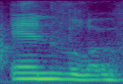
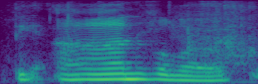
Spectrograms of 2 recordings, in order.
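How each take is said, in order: First: "Envelope" said EN-velope, first vowel as in "end"; en-velope pronunciation. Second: "envelope" said ON-velope, first vowel as in "on"; on-velope pronunciation. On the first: Crafter trying the other version to viewers: "Envelope" as EN-velope. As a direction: start "Envelope" with a short eh, EN-velope. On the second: Crafter saying it her own way to viewers: "envelope" as ON-velope. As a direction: give "envelope" an open ah sound up front, ON-velope. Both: Shown as a demonstration. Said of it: "the only one left saying envelope".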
